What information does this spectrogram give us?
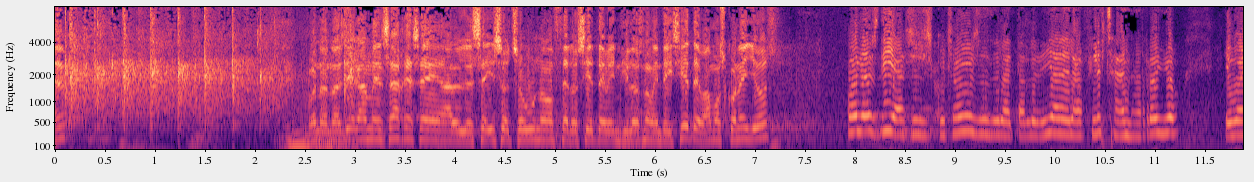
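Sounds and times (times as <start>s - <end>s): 
speech: 0.0s - 0.3s, 2.6s - 11.8s
small group applauding in studio: 0.0s - 3.4s.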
